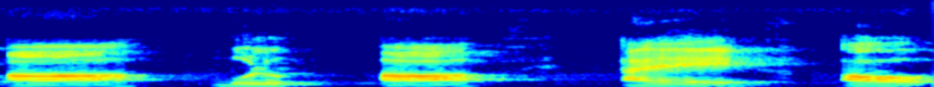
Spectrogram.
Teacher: विवृत में मुख जो है बड़ा सा खुलेगा भट्टे जैसा, तो आप जैसे कि मुंह बाओगे आ, बोलो आ, ए, औ, या वाले वर्ड भट्टा जैसा खुलेगा, आ, ए, औ, यह तीनों वर्ड आ जाते हैं हमारे विवृत स्वर में।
